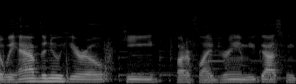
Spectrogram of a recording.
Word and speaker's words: Qi: I know a lot of people like to call her Q because we're not really even technically sure if it is pronounced Key.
